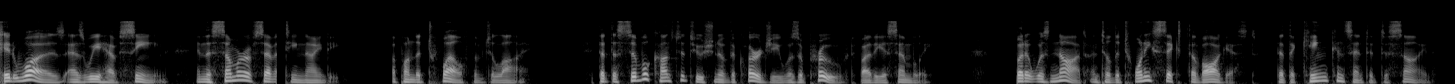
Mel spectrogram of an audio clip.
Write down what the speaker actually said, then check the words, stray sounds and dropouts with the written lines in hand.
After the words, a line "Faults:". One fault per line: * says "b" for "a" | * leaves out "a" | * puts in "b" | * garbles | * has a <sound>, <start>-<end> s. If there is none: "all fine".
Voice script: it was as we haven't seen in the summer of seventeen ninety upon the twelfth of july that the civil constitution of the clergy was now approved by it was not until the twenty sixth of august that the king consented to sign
it was as we have seen in the summer of seventeen ninety upon the twelfth of july that the civil constitution of the clergy was approved by the assembly but it was not until the twenty sixth of august that the king consented to sign
Faults:
* says "have" for "haven't"
* has a dropout, 2.8-2.8 s
* leaves out "now"
* puts in "the assembly but"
